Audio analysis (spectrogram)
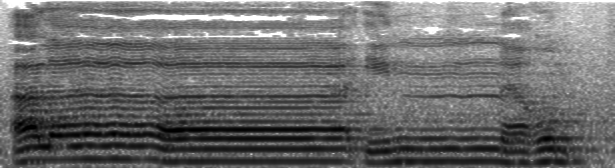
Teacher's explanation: asli dua harakat, tapi karena setelah alif itu ternyata ada hamzah qata. Ada hamzah qata. Maka dia menjadi 4, 2, 4 atau 5 harokat. Menjadi mad jaiz munfasil.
